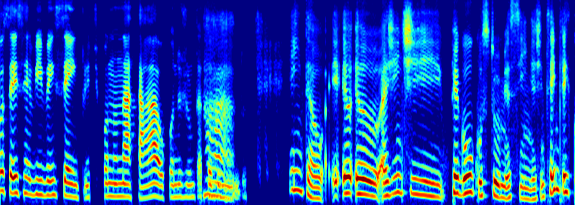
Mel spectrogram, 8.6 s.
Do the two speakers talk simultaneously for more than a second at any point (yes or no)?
no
